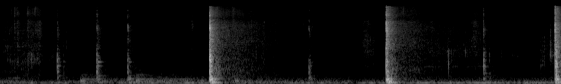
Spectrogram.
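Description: Sticks of firewood being chopped in two with a blade: three sharp chops spaced less than two seconds apart, with lighter knocks and clicks between them.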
